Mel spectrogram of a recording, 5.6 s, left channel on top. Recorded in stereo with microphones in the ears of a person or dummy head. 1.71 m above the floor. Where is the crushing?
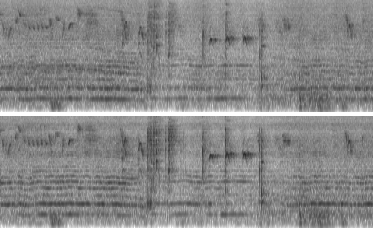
15° right (ahead or behind), 0.6 m.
